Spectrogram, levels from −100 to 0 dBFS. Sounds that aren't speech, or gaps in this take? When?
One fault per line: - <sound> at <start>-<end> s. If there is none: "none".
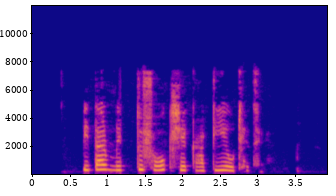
none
